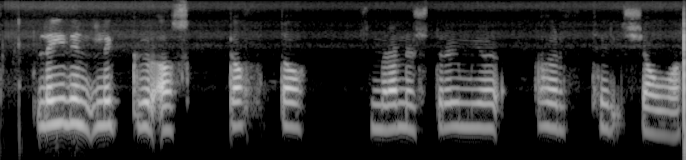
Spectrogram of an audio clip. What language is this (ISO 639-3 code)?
isl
